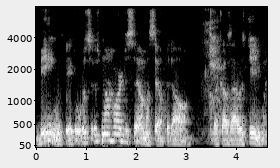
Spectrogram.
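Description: A man talks with a Texan accent and ordinary pitch variation. Noticeable background noise runs underneath. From Texas, Fort Worth. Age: 80s+. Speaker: business owner. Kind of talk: interview. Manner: halting.

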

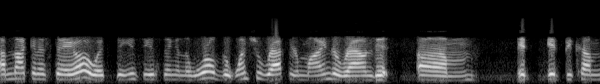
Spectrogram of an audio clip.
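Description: Her pitch is fairly high, with ordinary variation. The woman keeps a moderate pace. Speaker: actress and motivational speaker. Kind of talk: interview. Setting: phone call. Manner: animated.

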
